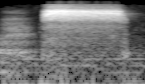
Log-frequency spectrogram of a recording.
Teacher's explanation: S, não vibra. As cordas vocais não vibram. · Se você colocar a mão na garganta, não tem vibração quando você fala o S, ó. S, não vibra. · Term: voiceless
